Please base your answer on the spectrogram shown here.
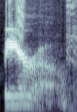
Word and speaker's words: Barrow: It's Barrow. Barrow. Oh, not bar. I'm sorry. It's Octaviak now because you have to pronounce it the native pronunciation.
